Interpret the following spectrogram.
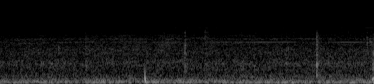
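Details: Steady low rumble of an aircraft or vehicle engine fills the recording, with a few faint clicks and knocks and no animal voice.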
